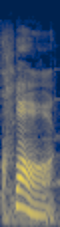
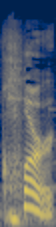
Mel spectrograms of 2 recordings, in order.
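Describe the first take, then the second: First: It is said with a British pronunciation. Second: It is said with an American pronunciation. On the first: "会把一二组合读作r 的音，那这样呢也是比较少见的" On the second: "美式的发音呢一二的组合呢读作r 的音"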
